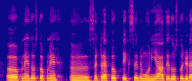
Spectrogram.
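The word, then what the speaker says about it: pneumonia: तो दोस्तों देखो इसका जोड़ा है ना, यह पी जी है साइलेंट रहेगी, यह निमोनिया बनेगा, पिनोमिया नहीं बनेगा, ये निमोनिया जी बीमारी होंगी है।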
